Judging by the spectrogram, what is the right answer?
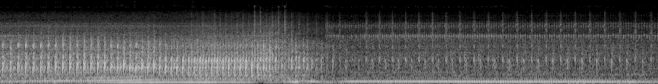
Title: BMW 335I N54 Engine Possible Rod Knock - Spun Bearing failure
